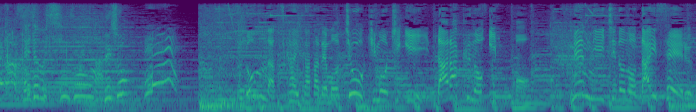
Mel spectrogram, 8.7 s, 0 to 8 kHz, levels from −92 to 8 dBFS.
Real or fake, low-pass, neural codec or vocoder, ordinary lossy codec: real; 7.2 kHz; none; none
